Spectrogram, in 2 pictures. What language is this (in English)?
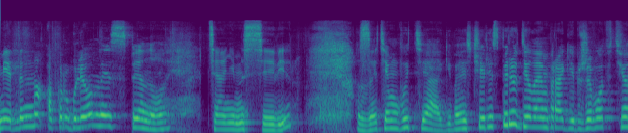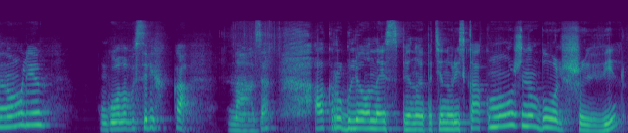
Russian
